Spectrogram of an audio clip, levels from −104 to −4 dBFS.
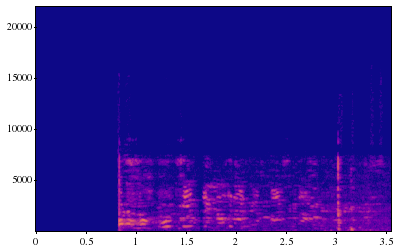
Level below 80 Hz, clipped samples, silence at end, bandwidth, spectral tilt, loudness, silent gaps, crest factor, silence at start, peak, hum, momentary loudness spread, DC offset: under -90 dBFS; under 0.1%; 0.05 s; 12.5 kHz; -1.5 dB/octave; -50 LUFS; none; 26 dB; 0.85 s; -26 dBFS; none; 11 LU; under 0.1%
